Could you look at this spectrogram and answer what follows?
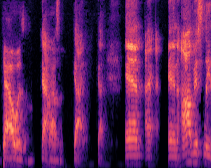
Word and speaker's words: Taoism: The T is a D technically, okay. So you would say Taoism.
